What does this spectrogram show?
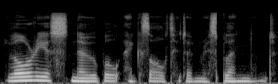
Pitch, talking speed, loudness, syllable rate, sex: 150 Hz, 110 wpm, -20 LUFS, 4.1 syllables/s, male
